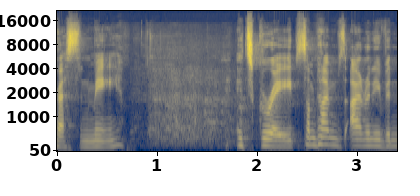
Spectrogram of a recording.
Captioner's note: laughter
